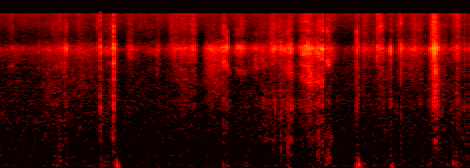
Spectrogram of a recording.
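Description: Faint rustling and a few soft clicks of Pokémon trading cards being handled and slid against one another.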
